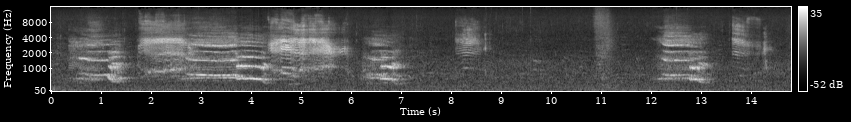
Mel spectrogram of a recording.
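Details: Young sea lion named Jos at Blijdorp zoo on 13 September 2022 gives loud, wavering, bleat-like calls, rich in harmonics, in repeated bursts.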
